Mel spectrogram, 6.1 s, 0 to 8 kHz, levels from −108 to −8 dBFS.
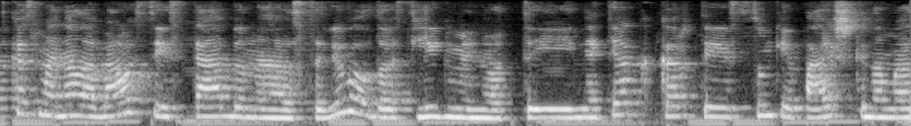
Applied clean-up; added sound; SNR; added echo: none; Bass guitar; 18 dB; reverberation time 0.2 s.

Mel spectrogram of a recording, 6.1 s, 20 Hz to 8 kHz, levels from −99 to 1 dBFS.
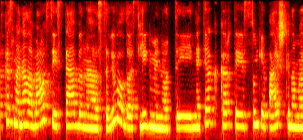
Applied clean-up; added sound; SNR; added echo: none; none; none; none.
